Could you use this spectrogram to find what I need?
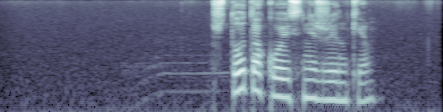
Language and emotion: Russian, neutral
